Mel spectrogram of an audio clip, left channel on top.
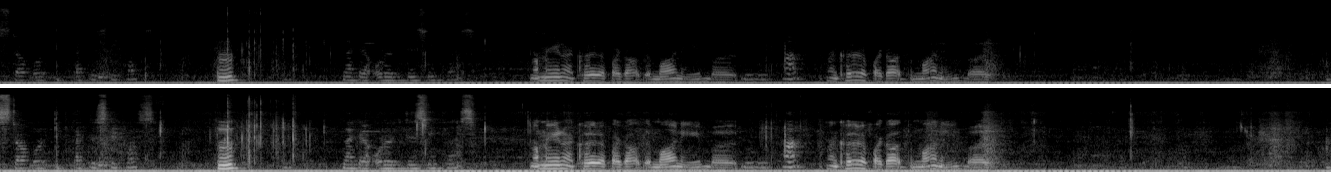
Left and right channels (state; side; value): quieter; left; 12.8 dB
